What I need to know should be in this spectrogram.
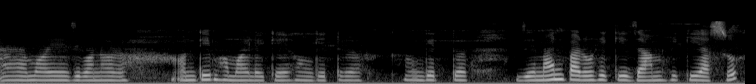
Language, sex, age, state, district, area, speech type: Assamese, female, 30-45, Assam, Goalpara, urban, spontaneous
